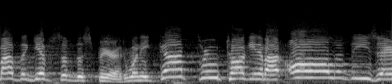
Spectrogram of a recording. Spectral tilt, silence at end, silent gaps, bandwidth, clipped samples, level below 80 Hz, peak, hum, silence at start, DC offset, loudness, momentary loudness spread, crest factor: -8.5 dB/octave; 0 s; none; 6.2 kHz; under 0.1%; -48 dBFS; -4 dBFS; none; 0 s; under 0.1%; -15 LUFS; 5 LU; 10 dB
